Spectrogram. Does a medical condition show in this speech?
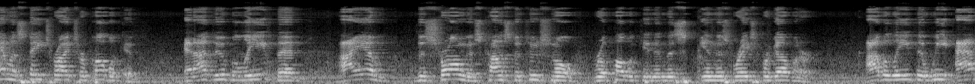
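No.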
